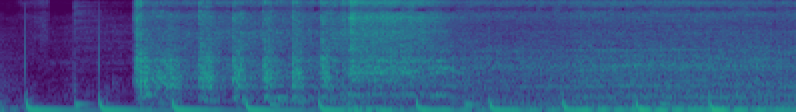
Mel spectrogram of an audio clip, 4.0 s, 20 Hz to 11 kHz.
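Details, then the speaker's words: Honda S2000 CR, restarted after clearing a coolant temperature sensor code: slow, uneven cranking at about three clunky beats a second before the engine catches and settles; starter sounds worn and may need replacing. "Damn, that starter sounds horrible. Yeah, it might be time for a new one soon."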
